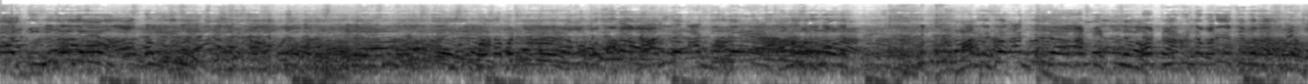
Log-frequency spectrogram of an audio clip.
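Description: Crowd chatter: many voices talking at once around the idol, loud and continuous, with a low thud repeating roughly once a second beneath it.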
